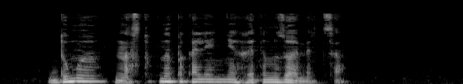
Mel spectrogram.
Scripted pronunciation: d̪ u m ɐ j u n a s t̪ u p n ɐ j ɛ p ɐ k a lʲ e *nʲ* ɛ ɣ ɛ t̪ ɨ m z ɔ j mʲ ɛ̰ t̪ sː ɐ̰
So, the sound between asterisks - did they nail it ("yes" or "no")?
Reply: no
